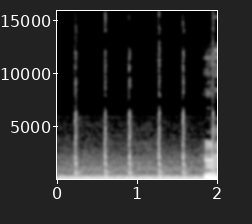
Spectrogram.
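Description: Mantel clock's escapement ticking, pallet on escape wheel, about three to four ticks a second. The clock has been set slightly out of beat, so the tick is heavier on one side. A steady low hum runs underneath.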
